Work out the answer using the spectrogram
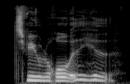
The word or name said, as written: tvivlrådighed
